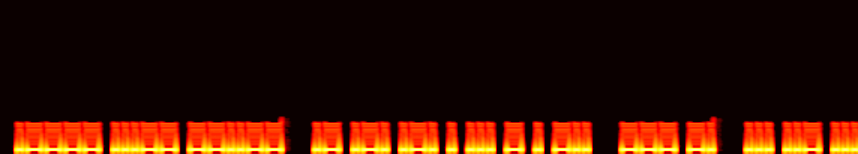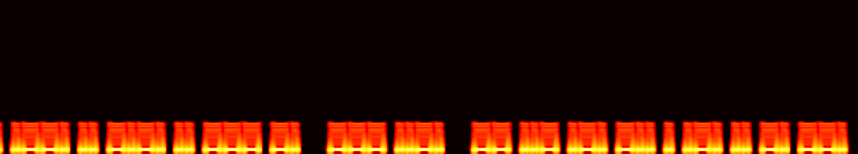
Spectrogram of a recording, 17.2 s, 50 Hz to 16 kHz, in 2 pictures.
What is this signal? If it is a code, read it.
Morse code, heard as a keyed tone, about 25 wpm, 550 Hz. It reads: 13, ARRESTED ON SUSPICION OF MURDERING
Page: News Headlines in Morse Code at 25 WPM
